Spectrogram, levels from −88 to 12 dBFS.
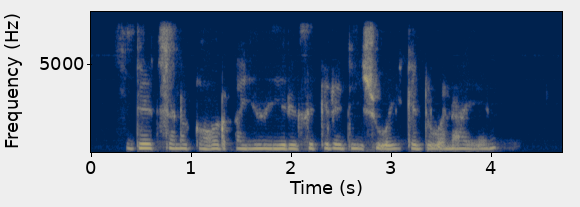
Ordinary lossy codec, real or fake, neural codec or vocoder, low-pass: none; fake; vocoder, 22.05 kHz, 80 mel bands, HiFi-GAN; 7.2 kHz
